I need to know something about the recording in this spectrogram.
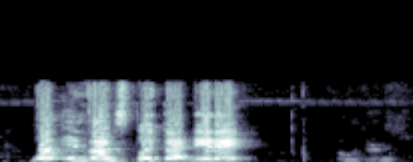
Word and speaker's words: helicase: Helicase. Hilicase. Good. Hilicase or helicase. I've always pronounced it hilicase, but I've heard it pronounced hellase, too.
